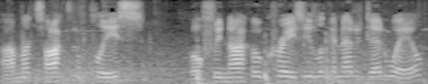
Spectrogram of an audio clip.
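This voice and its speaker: A man's voice: a little high, level tone, a little fast, noisy background. A man streaming a game, talking to himself in a mumbling way and often dropping to a whisper. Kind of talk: let's play commentary.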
